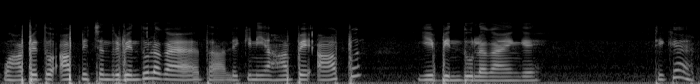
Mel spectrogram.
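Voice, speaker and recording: A woman's voice: mid-range voice, steady tone, a little slow, gravelly, fairly bright tone, slight background noise, low-quality recording. A woman teacher explaining grammar to schoolchildren step by step, often checking in with "okay" and asking the students questions. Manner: addresses students directly with questions.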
